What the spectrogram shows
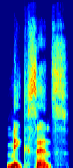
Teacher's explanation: you can simply shorten that and say make sense with a rising intonation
